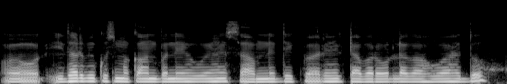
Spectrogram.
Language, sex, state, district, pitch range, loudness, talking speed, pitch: Hindi, male, Delhi, New Delhi, 130-135 Hz, -14 LUFS, 235 wpm, 135 Hz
